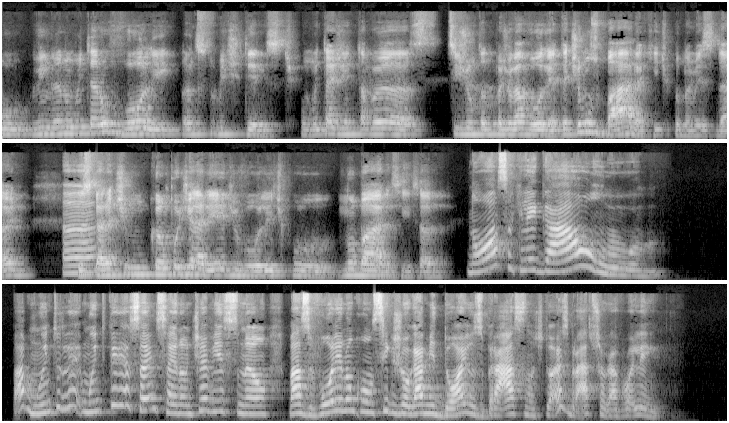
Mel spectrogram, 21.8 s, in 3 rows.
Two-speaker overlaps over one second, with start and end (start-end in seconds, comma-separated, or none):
none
